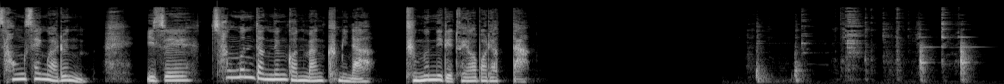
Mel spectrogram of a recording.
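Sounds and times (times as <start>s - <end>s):
speech: 0.1s - 5.1s
clean cups set down on a hard counter beside a coffee machine: 7.4s - 10.0s.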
